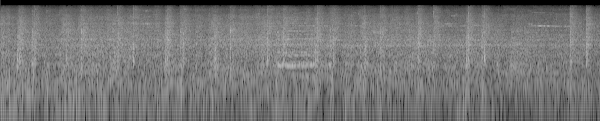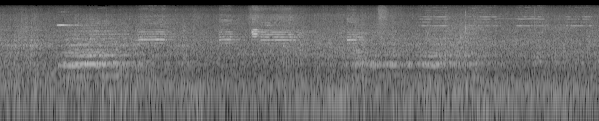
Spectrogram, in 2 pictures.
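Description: Diesel-hauled passenger train passing close by over a level crossing, its wheels clattering over the rail joints in a rapid run of clicks that thins out after about ten seconds. Several short horn honks sound over it, the last of them as the clatter fades into road traffic noise.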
